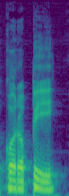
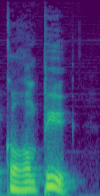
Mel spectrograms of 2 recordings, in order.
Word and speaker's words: corrompue: Ένα ενθουσιασμό στα μέσα κοινωνικής δικτύωσης και μια αναζήτηση του τι σχέση έχει η Εύα Καϊλή με το κοροπή. Ο κύριος δικηγόρος εδώ, ο κύριος συνήγορος, θέλει να πει κογομπή.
